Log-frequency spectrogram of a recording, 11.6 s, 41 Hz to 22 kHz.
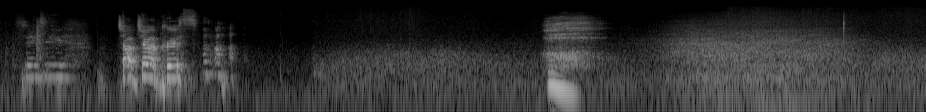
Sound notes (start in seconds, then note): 2.1 Naomi laughs; 6.8 yawns; 8.6 car engine whirs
